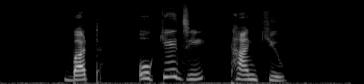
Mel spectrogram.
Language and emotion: Punjabi, neutral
